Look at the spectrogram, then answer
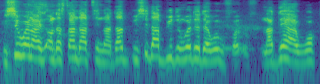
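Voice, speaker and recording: Casting: Nigerian man, high rough-edged voice, insistent and repetitive in informal, argumentative banter. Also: fast, no echo. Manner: insistent, repeats himself. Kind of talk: casual, argumentative chat in Nigerian Pidgin and English.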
